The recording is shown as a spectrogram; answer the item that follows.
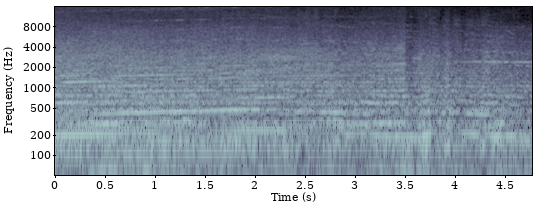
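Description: Race car engine in the sim racing game GTR2 at Winton, a loud continuous drone with a brief dip and shift in pitch near the end.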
